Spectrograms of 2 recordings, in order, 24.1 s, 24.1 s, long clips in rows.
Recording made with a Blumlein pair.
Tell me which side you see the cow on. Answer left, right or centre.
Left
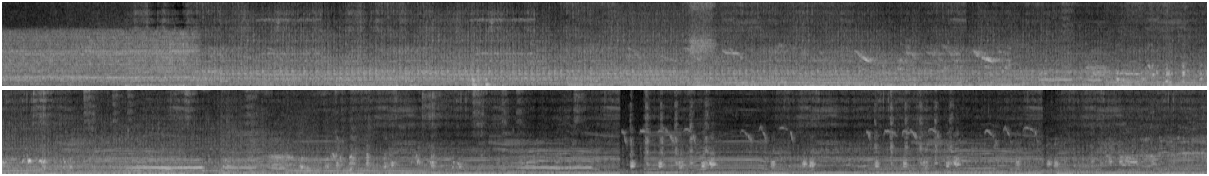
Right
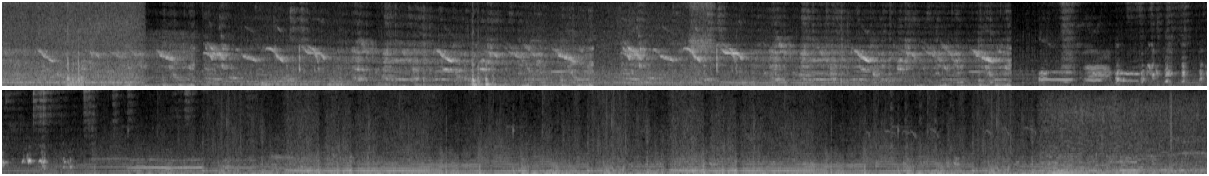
left.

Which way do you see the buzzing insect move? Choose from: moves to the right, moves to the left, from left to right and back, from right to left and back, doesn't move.
from right to left and back.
